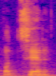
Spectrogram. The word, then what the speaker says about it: potser: es crea aquesta aglutinació, la paraula es pronuncia potser i no té la síl·laba tònica en la O.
